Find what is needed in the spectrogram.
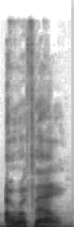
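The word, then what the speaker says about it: ערפל: And that word in Hebrew is pronounced Arafel, a dense dark cloud, an unknown space that shields Yah's presence.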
